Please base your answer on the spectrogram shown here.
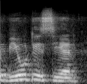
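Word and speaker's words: beautician: चलिए हम एग्जांपल देखते हैं, जैसे ब्यूटिशियन, लास्ट में सी आई ए एन है तो ब्यूटिशियन, तो यहाँ पर उच्चारण क्या हो रहा, तलेबस्सा हो रहा।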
